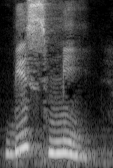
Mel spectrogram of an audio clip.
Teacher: jangan sampai sinnya terseret, akan tetapi sinnya kita baca tuntas sebelum masuk ke makhraj mim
